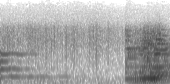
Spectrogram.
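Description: The end of a sung tango. The singer's last held note fades away over a faint hiss, and about one and a half seconds in the accompaniment strikes a loud final chord that rings out and dies away.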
